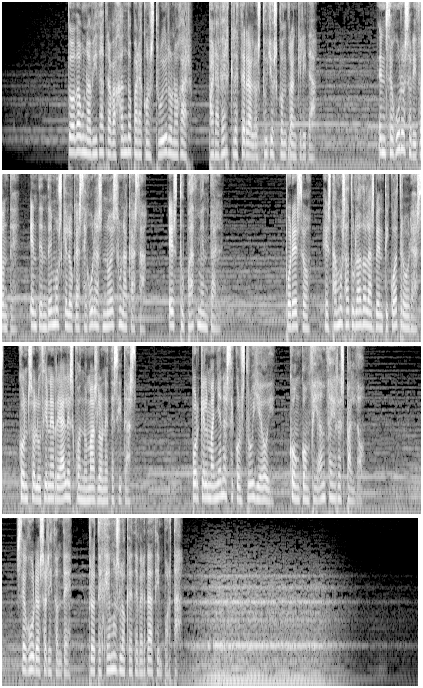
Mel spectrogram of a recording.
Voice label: Publi Castellano

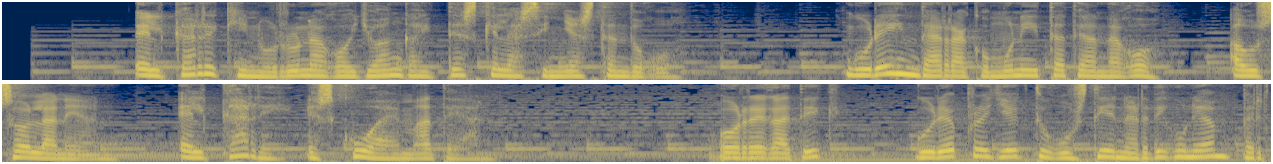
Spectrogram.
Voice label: Publi Euskera

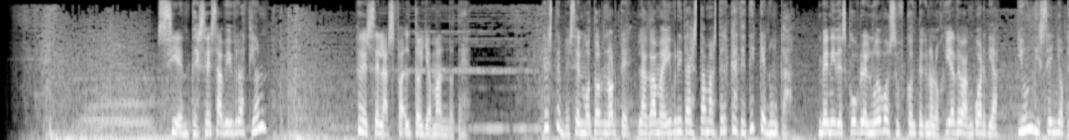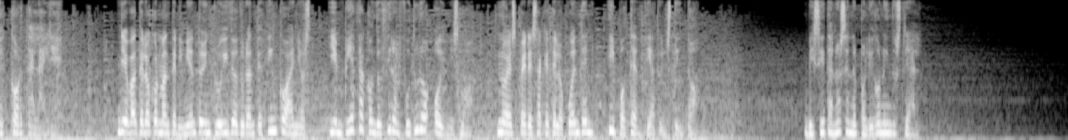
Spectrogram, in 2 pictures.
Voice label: Publi Castellano

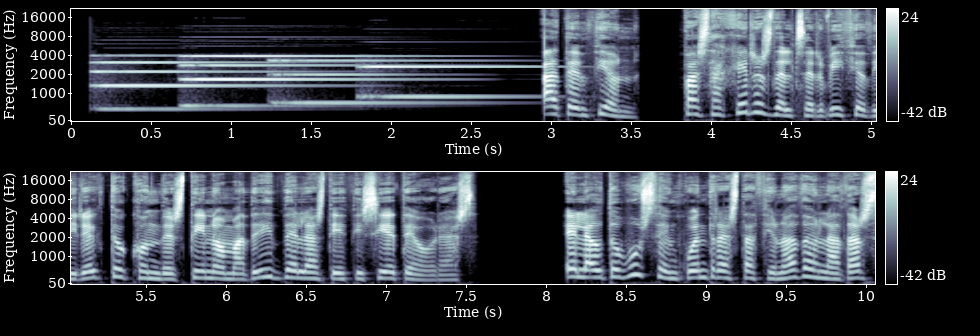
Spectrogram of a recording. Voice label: Medios alternativos Castellano

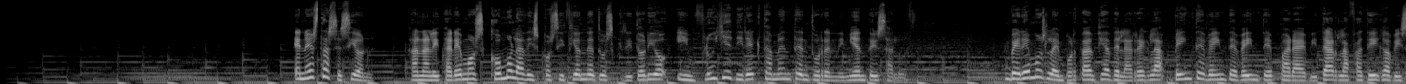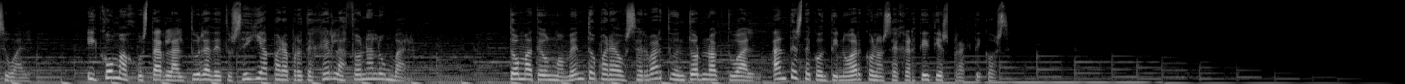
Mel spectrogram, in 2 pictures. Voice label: E-Learning Castellano

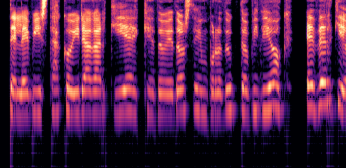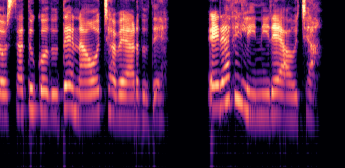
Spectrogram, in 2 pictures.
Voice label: mezcla PUBLI EUSK

